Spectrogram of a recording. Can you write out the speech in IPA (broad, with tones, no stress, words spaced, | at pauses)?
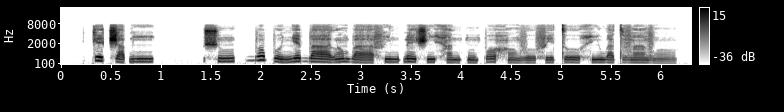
kɛ˦t͡ʃa˨ɓĩ˧ | ʃũ˧ | bɔ˦ po˨ɲɛ˦ baː˦˨lɔ̃˦baː˨fĩ˧n ɓɛ̃˧ʃĩ˨hã˨n pũ˨ pɔ˦hɔ̃˨vo˨fe˧ toː˨hĩ˨wa˨t vã˦ vɔ̃˨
